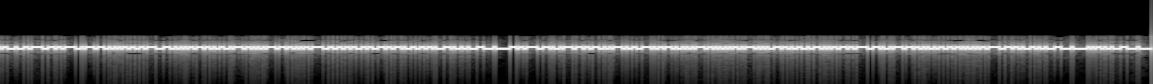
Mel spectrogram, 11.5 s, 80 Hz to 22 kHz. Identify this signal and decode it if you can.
RTTY, about 45.45 baud. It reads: BUT TENSIONS WERE STILL HIGH. THE NEW JERSEY WAS THE FIRST U.S.
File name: fsk170 / battleshipnj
